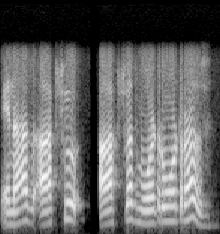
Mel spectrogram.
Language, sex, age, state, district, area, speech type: Kashmiri, male, 18-30, Jammu and Kashmir, Shopian, rural, conversation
